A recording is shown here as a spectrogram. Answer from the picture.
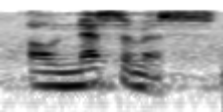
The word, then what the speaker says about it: Onesimus: And there's another individual who's going to be mentioned here within the passage, Onesimus.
